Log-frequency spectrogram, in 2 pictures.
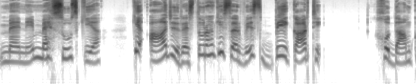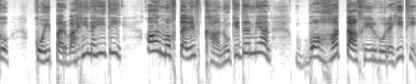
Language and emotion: Urdu, disgusted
